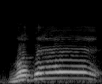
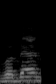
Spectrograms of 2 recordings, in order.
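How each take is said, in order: First: High, drawn-out shouted call; imitating the chief's desperate scream for water. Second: Said in the usual way. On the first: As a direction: cry it out like a yell from high up. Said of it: "and he screams". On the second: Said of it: "And water means water".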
